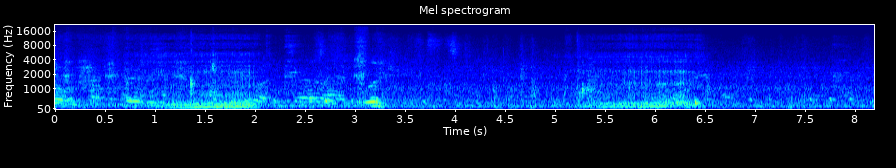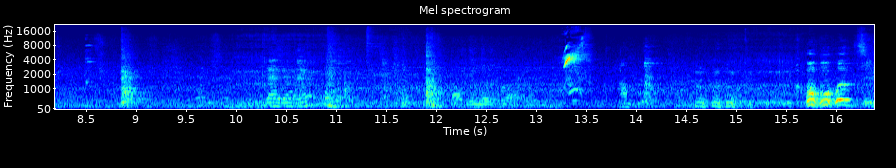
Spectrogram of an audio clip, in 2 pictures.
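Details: Sleeping man snoring after work: irregular snoring with rough breath noises against faint room sound.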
